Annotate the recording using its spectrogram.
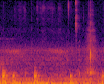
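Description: Marker writing on a whiteboard: a series of faint, short strokes of the felt tip on the board.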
